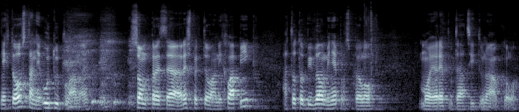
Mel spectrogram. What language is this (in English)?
Slovak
